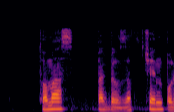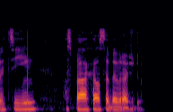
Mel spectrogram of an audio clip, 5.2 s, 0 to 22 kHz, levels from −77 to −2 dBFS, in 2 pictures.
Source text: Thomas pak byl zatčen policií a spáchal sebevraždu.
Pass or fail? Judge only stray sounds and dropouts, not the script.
pass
